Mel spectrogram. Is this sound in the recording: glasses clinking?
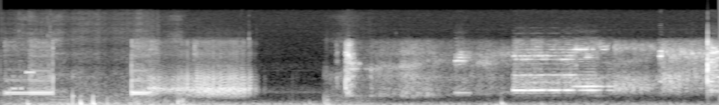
no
